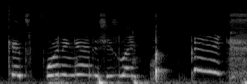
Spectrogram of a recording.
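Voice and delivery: high squeaky laughing voice; helpless laughter. Real, not acted. Retelling the dropped gun scene, helpless laughter. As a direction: barely get the words out for laughing.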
